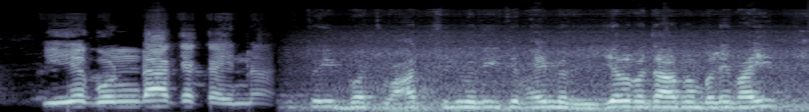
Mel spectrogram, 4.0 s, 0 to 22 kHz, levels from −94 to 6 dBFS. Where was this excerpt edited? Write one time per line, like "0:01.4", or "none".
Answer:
0:01.5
